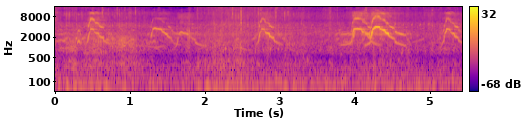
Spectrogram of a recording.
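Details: Ducks calling: a series of short, arched, harmonic honking notes in loose bursts about a second apart, several overlapping near the end, over steady low background rumble.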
